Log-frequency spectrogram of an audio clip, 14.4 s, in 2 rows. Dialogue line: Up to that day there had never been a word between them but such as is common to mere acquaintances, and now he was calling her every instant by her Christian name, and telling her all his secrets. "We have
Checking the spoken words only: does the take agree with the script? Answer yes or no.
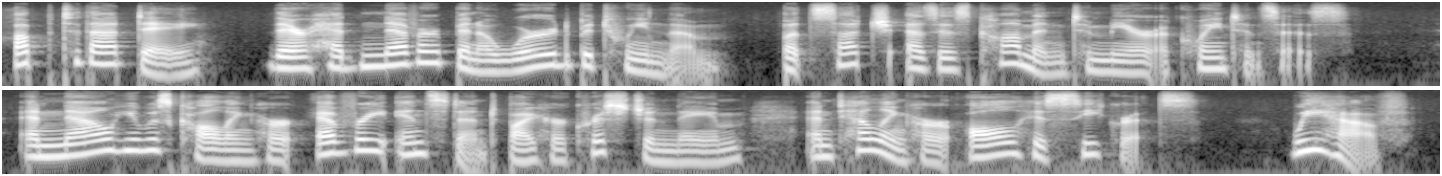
yes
